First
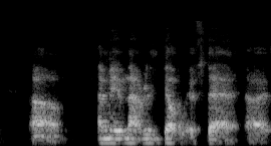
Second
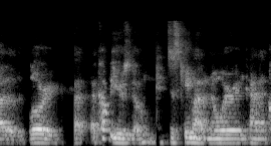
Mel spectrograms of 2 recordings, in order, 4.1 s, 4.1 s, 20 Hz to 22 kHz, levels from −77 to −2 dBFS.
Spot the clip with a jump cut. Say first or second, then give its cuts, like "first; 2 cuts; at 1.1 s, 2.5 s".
second; 2 cuts; at 1.1 s, 2.3 s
